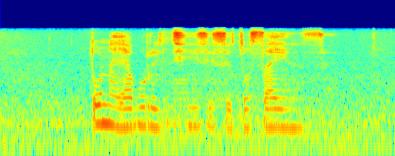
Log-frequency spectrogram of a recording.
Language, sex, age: Tswana, female, 18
